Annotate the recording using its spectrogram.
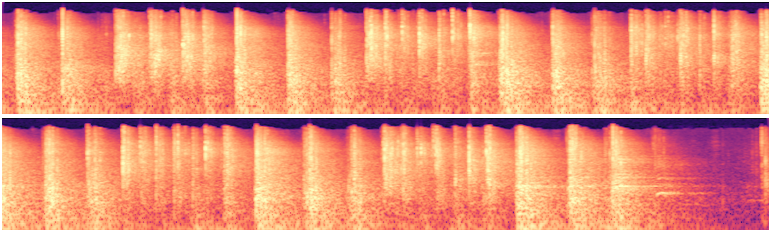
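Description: Hungarian folk dancers' rhythmic stamping and boot-slapping, several sharp strikes a second with no music beneath, stopping at the very end.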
